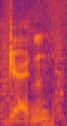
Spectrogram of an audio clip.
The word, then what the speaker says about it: Jordan: This is Shug Jordan, football coach of the Auburn Tigers.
